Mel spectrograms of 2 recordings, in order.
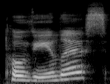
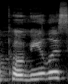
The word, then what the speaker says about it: Povilas: I think it's pronounced Povilas, and if I'm not very much mistaken, it is the Lithuanian form of Paul, which is cute.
